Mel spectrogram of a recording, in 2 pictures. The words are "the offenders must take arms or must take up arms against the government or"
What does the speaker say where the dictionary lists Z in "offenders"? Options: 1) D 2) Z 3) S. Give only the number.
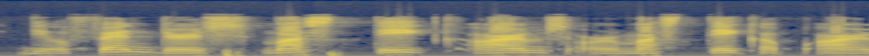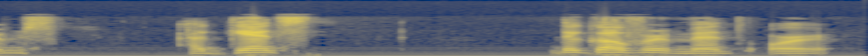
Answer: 3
